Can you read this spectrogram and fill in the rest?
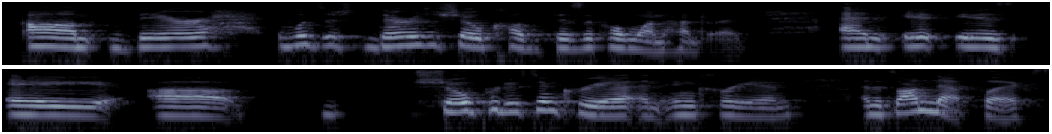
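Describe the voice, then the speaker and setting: Chatty, animated American woman podcaster. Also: mid-range voice. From United States. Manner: chatty, animated, with frequent laughs and fillers. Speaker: podcast host. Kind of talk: solo casual podcast monologue.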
